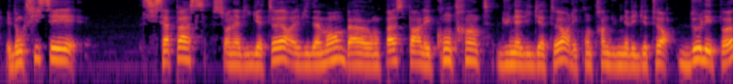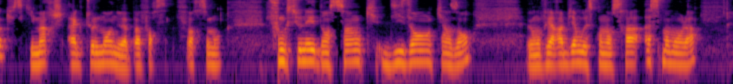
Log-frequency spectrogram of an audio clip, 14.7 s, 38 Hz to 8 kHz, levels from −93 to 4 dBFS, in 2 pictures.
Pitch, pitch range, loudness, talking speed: 145 Hz, 130-160 Hz, -24 LUFS, 215 wpm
